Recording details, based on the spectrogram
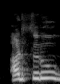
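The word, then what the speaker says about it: Ertuğrul: तो Turkey government ने officially अर्तुगरुल गाजी, जिसको ये अर्तुगरुल कहते हैं, एक्चुअली प्रोनाउंसिएशन जो उसकी है उसमें साइलेंट होता है टर्की में, ये जो एल है और आर है।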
